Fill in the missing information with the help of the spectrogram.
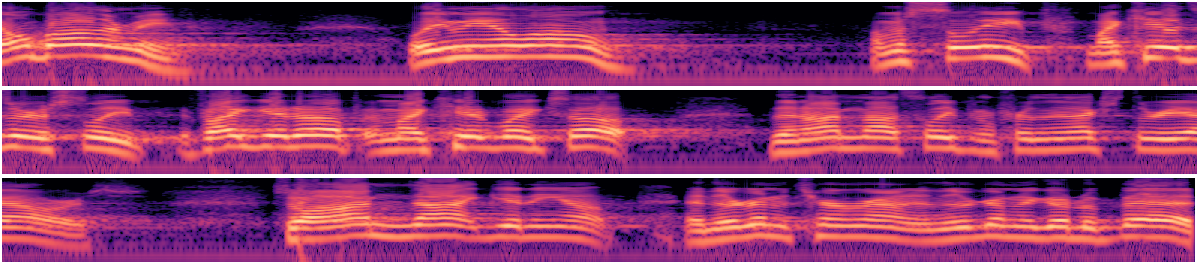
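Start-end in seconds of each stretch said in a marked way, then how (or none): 0.0-10.1 mock hollering, high yelled voice. Retelling a parable where a woken neighbor refuses at the door: imitating a neighbor yelling. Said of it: "he yells at you".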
